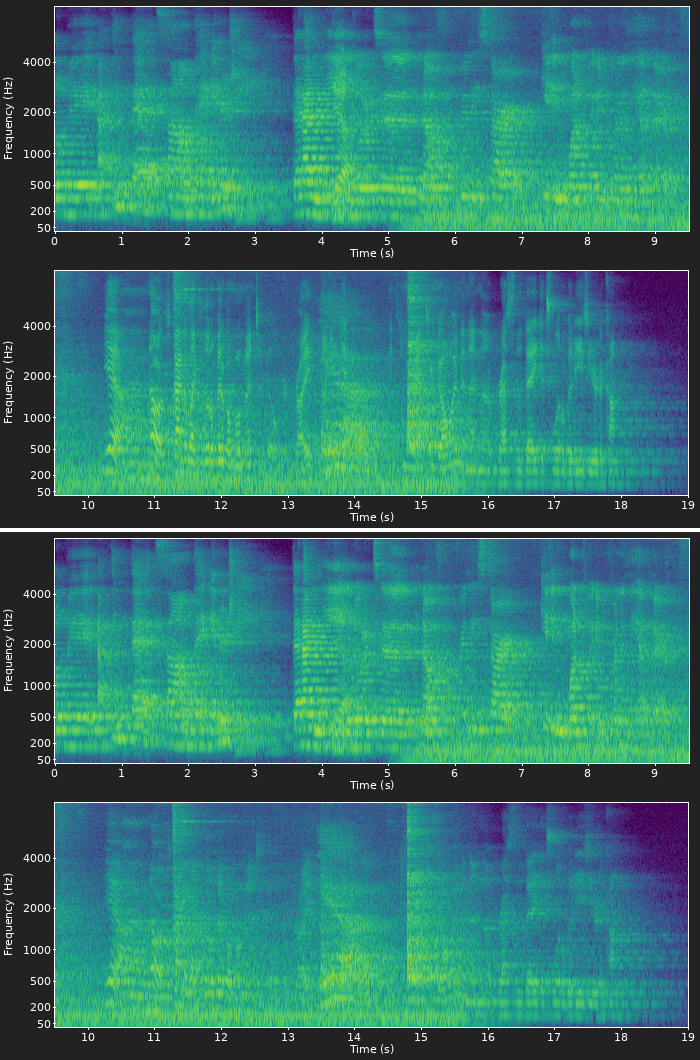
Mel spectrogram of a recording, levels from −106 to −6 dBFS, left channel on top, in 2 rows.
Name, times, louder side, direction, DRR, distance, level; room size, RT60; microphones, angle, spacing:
voice 1, 0.0-3.2 3.6-6.9 7.3-9.2 10.5-11.0 13.4-14.3 14.7-14.8, right 1 dB, 75° right, -4 dB, 1.3 m, -27 dB
voice 2, 4.1-4.6 10.2-13.9 14.5-17.9, left 4 dB, 40° left, 6 dB, 0.3 m, -30 dB
Mechanisms, 5.0-15.7, right 1 dB, 55° right, 1.4 m, -31 dB
7.0 x 6.8 x 2.7 m, 2.7 s
head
